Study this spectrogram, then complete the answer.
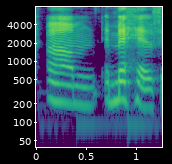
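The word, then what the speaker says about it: Meitheamh: Mehev is how you say June in Irish. I know it kind of sounds like May, but it's Mehev, and that is for June.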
